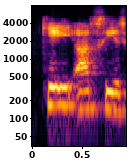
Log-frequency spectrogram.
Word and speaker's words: Kerch: अब एक आपका कर्च, ठीक है, इसका आप अलग अलग प्रोनाउंसिएशन किया जाता है, KERCH कहा जाता है इसको।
